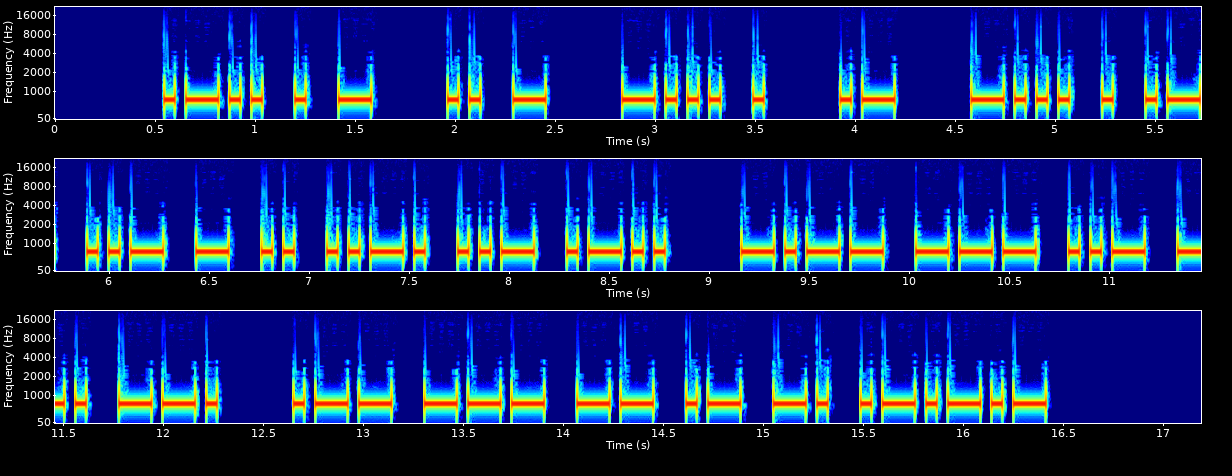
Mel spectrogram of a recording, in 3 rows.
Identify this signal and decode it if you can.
Morse code, heard as a keyed tone, about 22 wpm, 700 Hz. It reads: LET IT BE A BEAUTIFUL YOUNG WOMAN.
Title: Sentences from Top 1100 Words 22wpm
